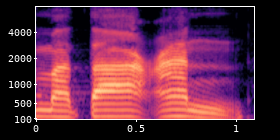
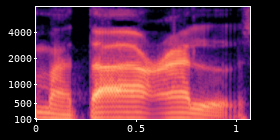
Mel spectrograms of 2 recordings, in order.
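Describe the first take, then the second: First: The n sound is kept before the l. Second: The n sound merges into the following l. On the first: The speaker calls it wrong. "jangan dibaca mata'an" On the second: The speaker calls it right. "tapi dibaca mata'al"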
